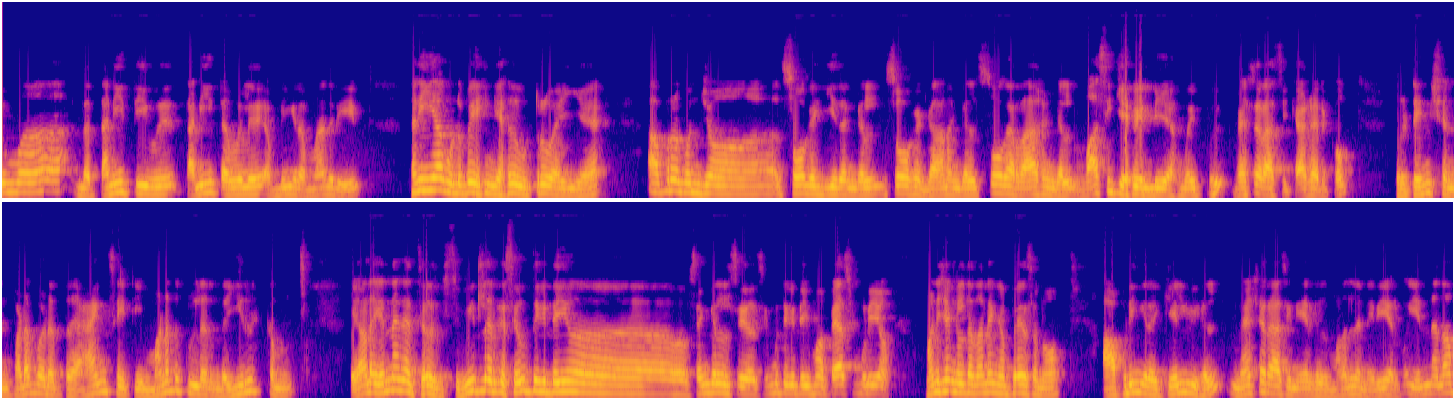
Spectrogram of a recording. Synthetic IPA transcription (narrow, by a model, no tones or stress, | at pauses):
ɯmaːɐnd̪ɐt̪ɐnit̪iːʋɯt̪ɐnit̪ɐʋɪlɯɐpːɐɽɪŋɡɪɾɐmaːðɪɾi | t̪ɐnɪjaːkɔɳɖɯp̬ːoːjɛŋɡɐjaːðɯʊʈrɯʋaːɣɪŋɡɐ | ɐp̬ːɯɾɔ̃kɔɲd͡ʒɔ̃soːɣɐɡiːðɐŋɡɐɭsoːɣɐɡaːnɐŋɡɐɭsoːɣɐɾaːɣɐŋɡɐɭʋaːsɪk̬ːɐʋeːɳɖɪjɐːmɐɪpːɯmeːʂɐɾaːsɪkːaːɣɐɪɾɯkːɯ̃m | ɔɾɯʈɛnʂɐnpɐɽɐpːɐɽɐpːɯaːŋsɐɪʈːimɐnɐðɯkːɯɭːɐɪɾɯnd̪ɐɪɾɯkːɐm | jaːɭɐɛnːɐŋɐsɛʋiːʈ̬ːɪlɐɪɾɯk̬ːɐsɛʋt̪̬ːɯkɪʈ̬ːɐjʊ̃ | sɛŋɡɐlssɪmɯʈːɯkɪʈ̬ːɐjɯmaːpeːsɐmʊɽɪjʊ̃ | mɐnɪʂɐŋɡɐɭɯʈːɐt̪ãːnɛŋɡɐpeːsɐnʊ̃ | ɐpːɐɽɪŋɡɪɾɐkeːɭʋɪɣɐɭmeːʂɐɾaːsinejɐɾɣɐɭmɐnɐðɪlɐnɛɾɐjaːɪɾɯkːʊ̃ɛnːɐt̪ãː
